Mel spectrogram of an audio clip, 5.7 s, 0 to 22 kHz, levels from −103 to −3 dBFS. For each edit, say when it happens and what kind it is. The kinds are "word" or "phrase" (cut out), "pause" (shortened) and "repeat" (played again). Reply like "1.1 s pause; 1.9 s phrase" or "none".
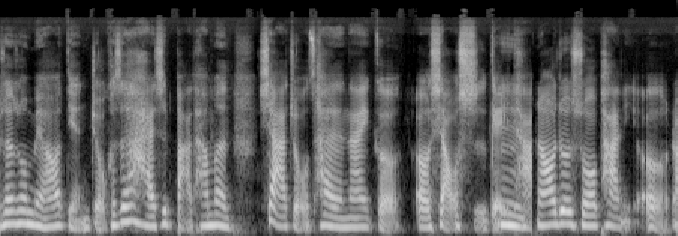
4.4 s word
